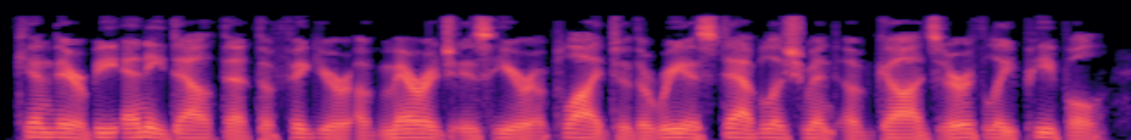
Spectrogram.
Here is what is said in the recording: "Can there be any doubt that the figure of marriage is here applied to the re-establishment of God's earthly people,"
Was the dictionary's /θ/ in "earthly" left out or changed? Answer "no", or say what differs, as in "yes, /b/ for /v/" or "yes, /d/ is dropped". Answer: no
